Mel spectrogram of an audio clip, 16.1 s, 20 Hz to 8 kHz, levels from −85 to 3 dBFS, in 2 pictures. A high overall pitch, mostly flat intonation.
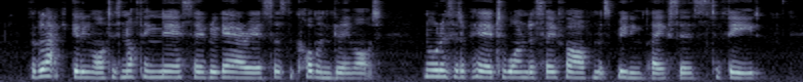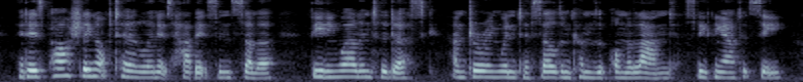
Yes: high, 205 Hz; narrow, 2.3 semitones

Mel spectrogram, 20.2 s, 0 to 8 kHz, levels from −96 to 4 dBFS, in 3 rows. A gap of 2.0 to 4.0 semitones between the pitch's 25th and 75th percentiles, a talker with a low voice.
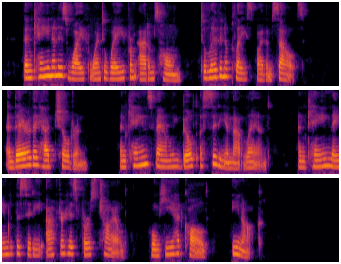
No: average, 3.0 semitones; high, 190 Hz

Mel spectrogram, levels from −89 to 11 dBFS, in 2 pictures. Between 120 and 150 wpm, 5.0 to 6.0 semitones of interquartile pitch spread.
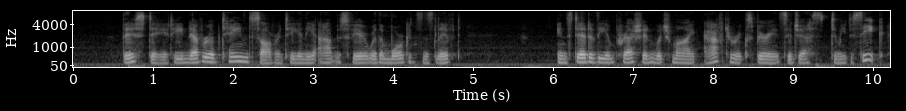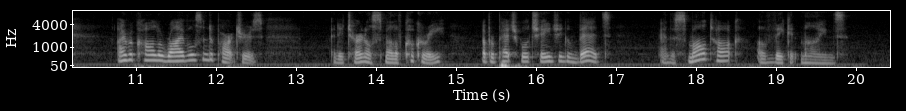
Yes: average, 140 wpm; wide, 5.4 semitones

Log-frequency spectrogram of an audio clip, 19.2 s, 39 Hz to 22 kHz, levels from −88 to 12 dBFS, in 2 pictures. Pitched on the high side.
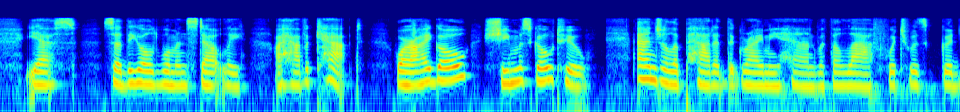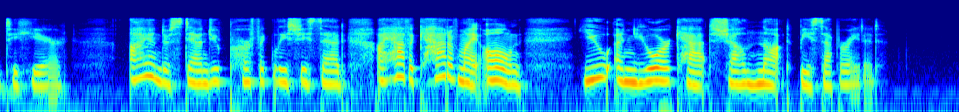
Yes: high, 200 Hz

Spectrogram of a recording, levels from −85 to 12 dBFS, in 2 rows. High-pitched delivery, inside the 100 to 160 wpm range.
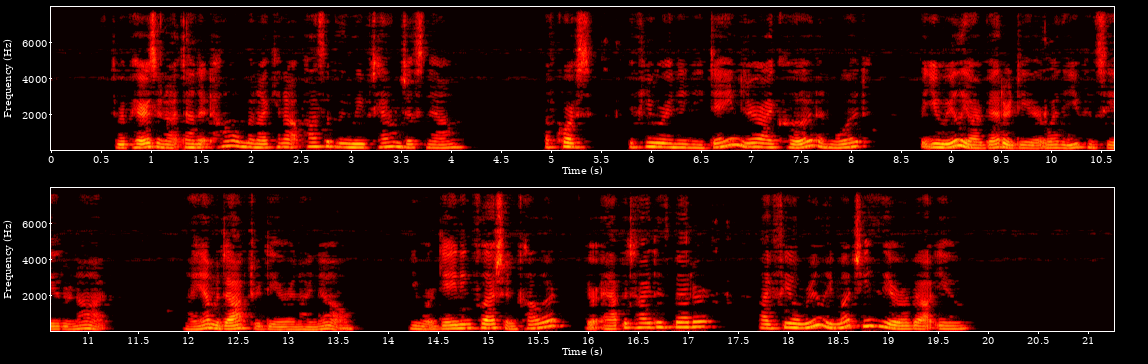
No: high, 200 Hz; average, 185 wpm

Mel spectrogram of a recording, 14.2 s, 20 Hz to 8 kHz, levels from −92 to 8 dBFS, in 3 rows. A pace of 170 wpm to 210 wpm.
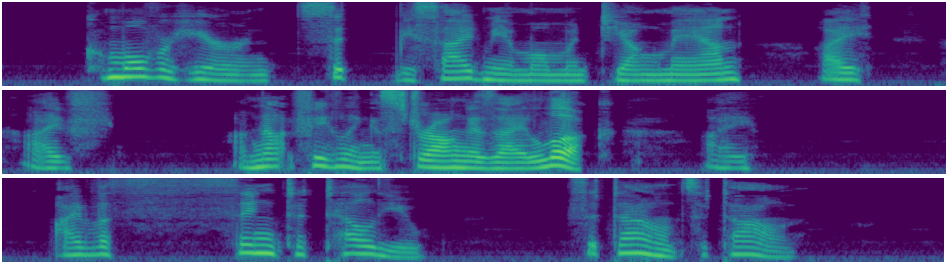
No: slow, 135 wpm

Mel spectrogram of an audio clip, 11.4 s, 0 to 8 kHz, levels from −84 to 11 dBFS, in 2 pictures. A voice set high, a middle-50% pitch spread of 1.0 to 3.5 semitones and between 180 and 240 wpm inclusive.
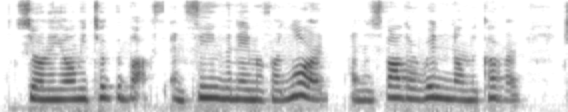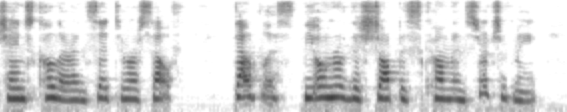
Yes: high, 245 Hz; narrow, 2.5 semitones; average, 195 wpm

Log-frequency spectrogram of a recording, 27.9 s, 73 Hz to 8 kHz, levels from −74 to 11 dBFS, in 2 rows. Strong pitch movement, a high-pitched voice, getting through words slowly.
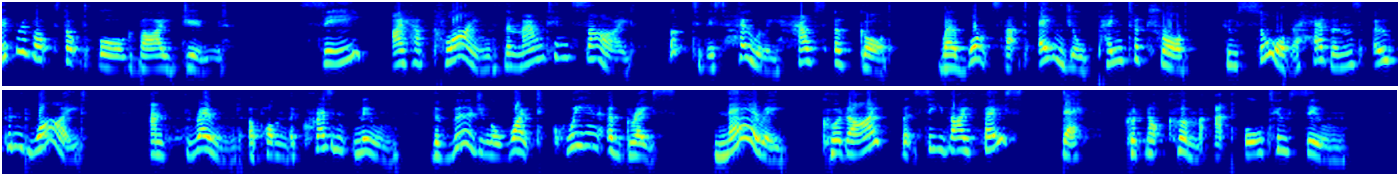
Yes: wide, 7.0 semitones; very high, 260 Hz; slow, 120 wpm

